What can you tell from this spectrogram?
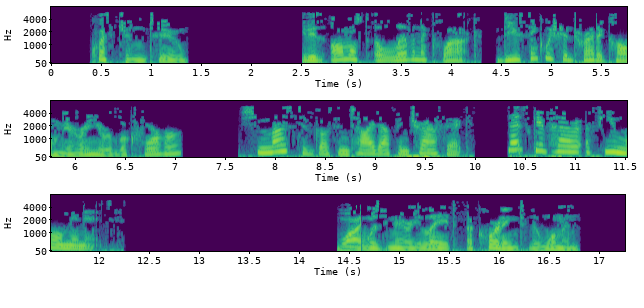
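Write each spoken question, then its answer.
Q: Why was Mary late, according to the woman?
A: She was probably stuck in traffic.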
